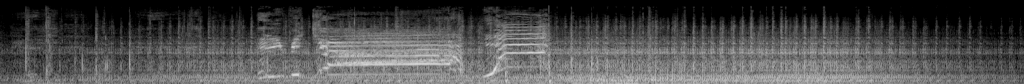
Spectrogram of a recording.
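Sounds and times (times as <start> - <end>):
motorcycle engine revving as it is ridden at the speaker in a dead-end alley: 0.0 - 10.2
speech: 2.7 - 3.6, 4.8 - 5.2.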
